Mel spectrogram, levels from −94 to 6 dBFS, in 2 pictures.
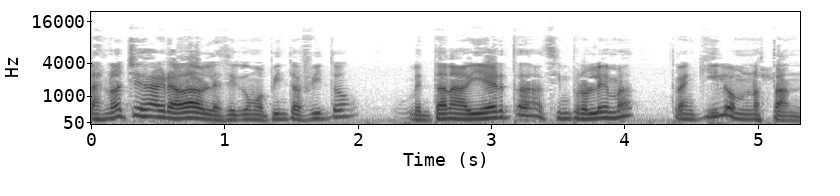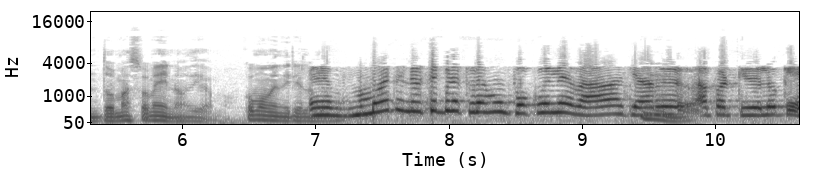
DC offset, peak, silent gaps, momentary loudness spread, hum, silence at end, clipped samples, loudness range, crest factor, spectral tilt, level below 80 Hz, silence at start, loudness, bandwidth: under 0.1%; -6 dBFS; none; 13 LU; none; 0 s; under 0.1%; 7 LU; 14 dB; -7.5 dB/octave; -52 dBFS; 0 s; -20 LUFS; 9.6 kHz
